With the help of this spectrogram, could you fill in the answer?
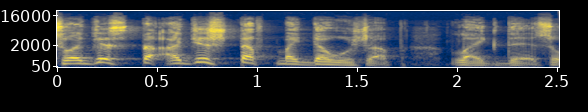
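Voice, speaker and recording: A put-on character voice, nasal and at a middle pitch, moves in very wide pitch swings. It keeps a moderate pace on a very clean recording with a silent background. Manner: demonstrating a voice archetype.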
